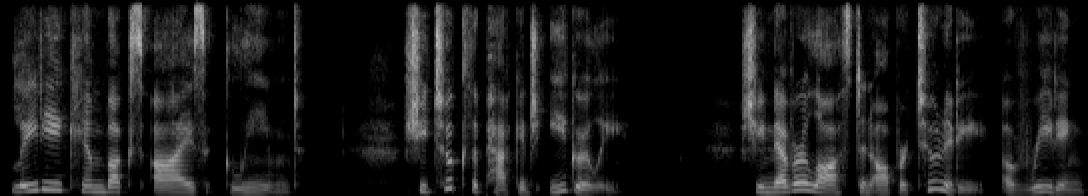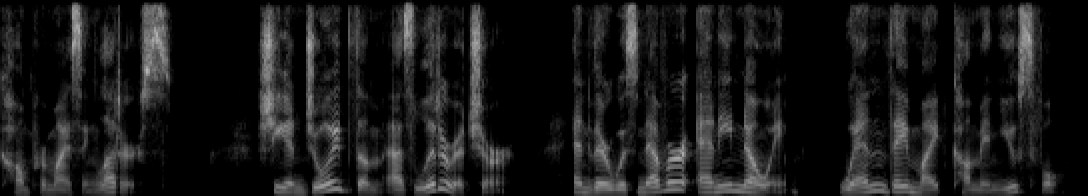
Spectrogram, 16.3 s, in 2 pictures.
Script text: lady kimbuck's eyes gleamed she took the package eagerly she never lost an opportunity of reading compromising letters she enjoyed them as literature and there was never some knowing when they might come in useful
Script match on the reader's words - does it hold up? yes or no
no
